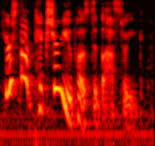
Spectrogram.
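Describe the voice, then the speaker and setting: A woman voicing a friendly, earnest talking computer screen that gently scolds, in a children's picture book. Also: high-pitched, wildly swooping pitch, moderate pace, voice pushed up, exaggerated voice. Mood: earnest, warning. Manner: earnest, explanatory.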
